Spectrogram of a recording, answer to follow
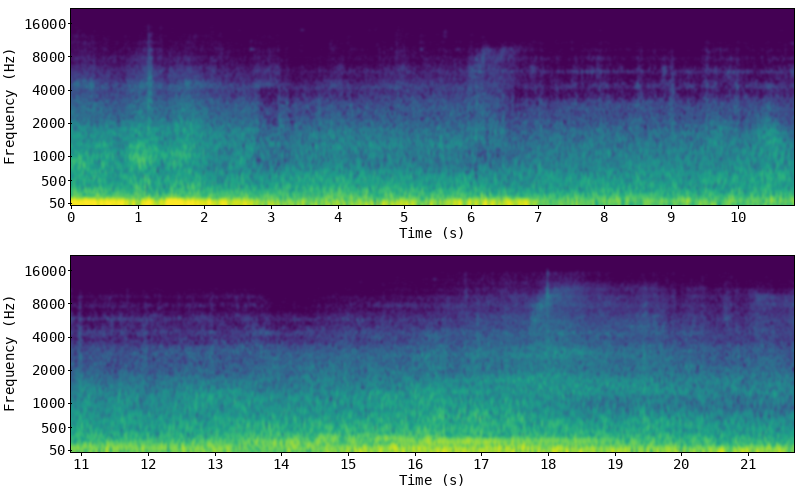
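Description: City road traffic, a steady wash of passing cars with a heavy low rumble in the first few seconds. In the last third a single engine hum rises slightly in pitch and cuts off shortly before the end.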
